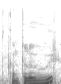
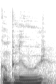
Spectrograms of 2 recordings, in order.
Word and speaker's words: Komploer: Komploer. That's how I pronounce it. Komploer. It's a Dutch name.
